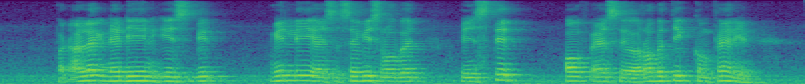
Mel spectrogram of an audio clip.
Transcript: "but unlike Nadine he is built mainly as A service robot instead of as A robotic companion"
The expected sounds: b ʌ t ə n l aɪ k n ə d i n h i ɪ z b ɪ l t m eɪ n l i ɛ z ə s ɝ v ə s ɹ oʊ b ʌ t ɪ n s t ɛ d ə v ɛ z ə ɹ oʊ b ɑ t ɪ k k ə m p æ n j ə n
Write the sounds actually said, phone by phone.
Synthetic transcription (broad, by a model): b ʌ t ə l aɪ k n ə d i n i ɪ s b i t m eɪ n l i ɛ s ə s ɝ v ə s ɹ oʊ b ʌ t ɪ n s t ɛ d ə f ɛ s ə ɹ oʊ b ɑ t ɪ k k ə m p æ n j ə n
